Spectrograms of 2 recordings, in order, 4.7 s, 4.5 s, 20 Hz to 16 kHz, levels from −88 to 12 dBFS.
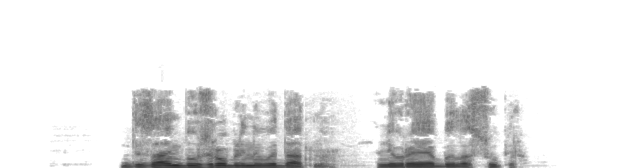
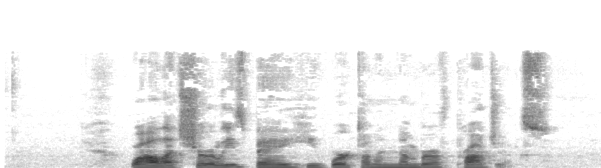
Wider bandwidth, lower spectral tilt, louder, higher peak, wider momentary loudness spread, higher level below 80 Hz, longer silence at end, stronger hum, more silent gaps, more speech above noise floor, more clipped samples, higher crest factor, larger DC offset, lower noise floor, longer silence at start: second, 7.8 kHz vs 11.5 kHz; first, -7 dB/octave vs -5.5 dB/octave; first, -14 LUFS vs -22 LUFS; about the same, 0 dBFS vs 0 dBFS; about the same, 13 LU vs 14 LU; first, -56 dBFS vs -66 dBFS; first, 0.8 s vs 0.4 s; neither; neither; first, 65 dB vs 45 dB; neither; second, 16 dB vs 22 dB; neither; first, -78 dBFS vs -66 dBFS; about the same, 0.9 s vs 1 s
